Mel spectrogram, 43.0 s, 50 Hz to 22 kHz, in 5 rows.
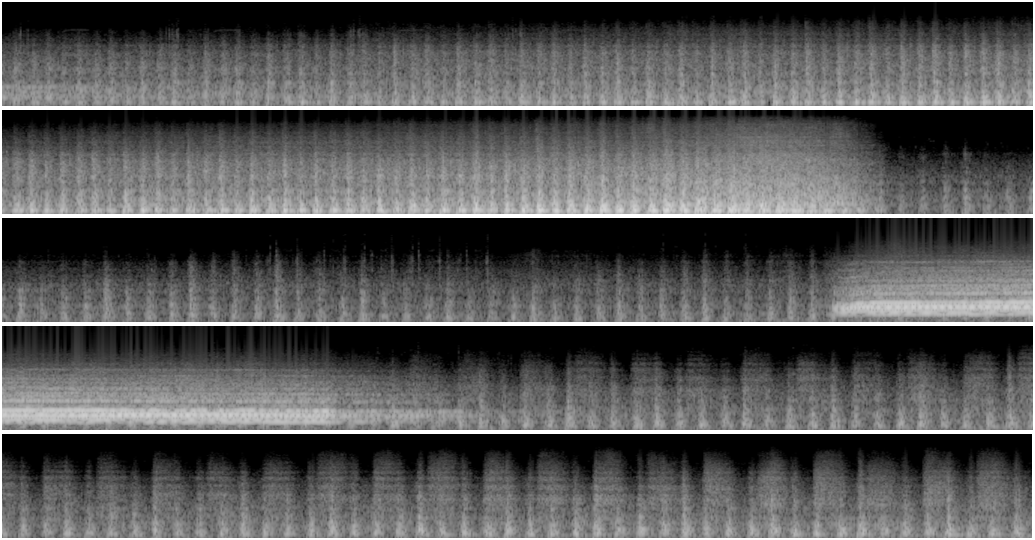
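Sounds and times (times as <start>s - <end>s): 
steady rhythmic clacking of a steam train: 0.0s - 42.9s
steam train roaring: 0.0s - 42.9s
long bright steam train whistle: 24.1s - 30.0s.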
